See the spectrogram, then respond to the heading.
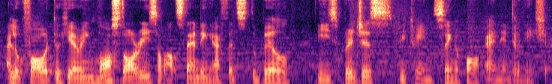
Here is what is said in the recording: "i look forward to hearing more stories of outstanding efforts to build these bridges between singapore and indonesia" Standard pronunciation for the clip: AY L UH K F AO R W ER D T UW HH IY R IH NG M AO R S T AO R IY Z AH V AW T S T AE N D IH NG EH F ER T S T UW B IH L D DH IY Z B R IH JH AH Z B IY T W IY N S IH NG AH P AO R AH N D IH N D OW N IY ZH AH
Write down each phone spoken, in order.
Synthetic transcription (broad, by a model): AY L UH K F AO W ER D T UW HH IY R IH NG M AO S T AO R IY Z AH B AW T S T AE N D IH NG EH F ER T S T UW B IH L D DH IY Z B R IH JH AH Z B IY T W IY N S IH NG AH P AO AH N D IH N D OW N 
